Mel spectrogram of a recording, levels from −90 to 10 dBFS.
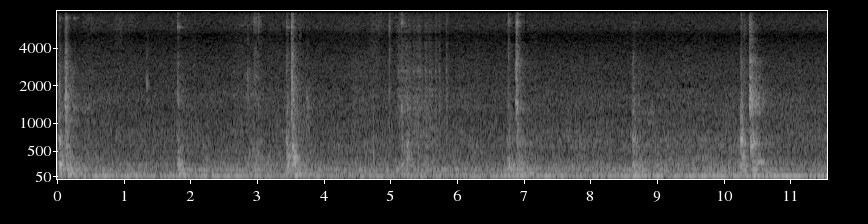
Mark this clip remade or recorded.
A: recorded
